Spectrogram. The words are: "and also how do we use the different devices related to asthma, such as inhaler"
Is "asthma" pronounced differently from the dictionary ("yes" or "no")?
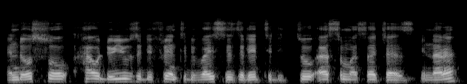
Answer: yes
